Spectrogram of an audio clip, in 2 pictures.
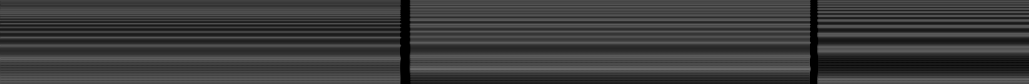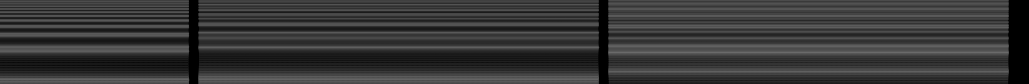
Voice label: Two tube vowels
